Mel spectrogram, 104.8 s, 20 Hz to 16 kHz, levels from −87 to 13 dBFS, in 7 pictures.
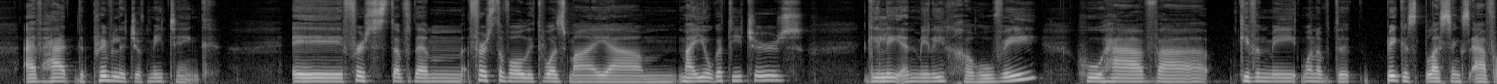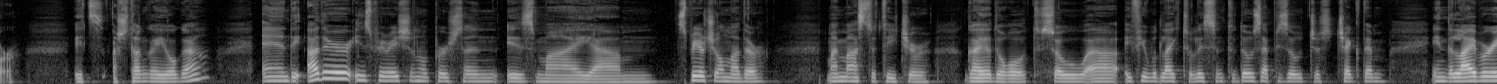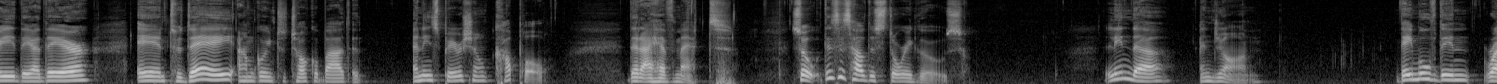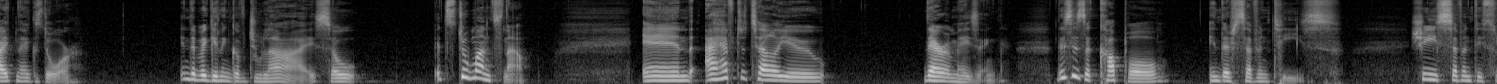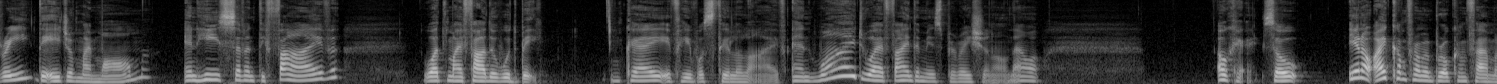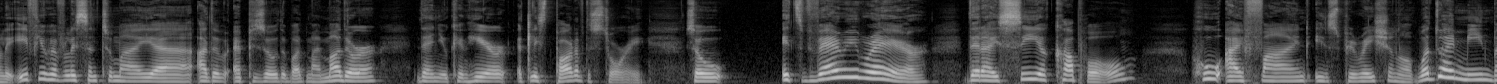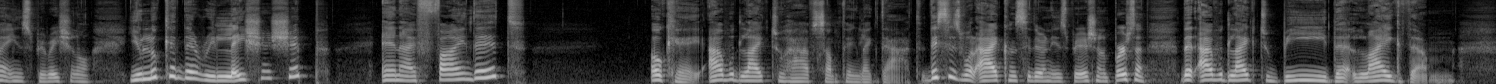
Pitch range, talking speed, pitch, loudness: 150-200 Hz, 140 wpm, 170 Hz, -21 LUFS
